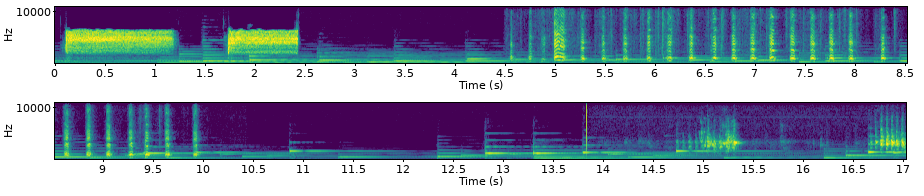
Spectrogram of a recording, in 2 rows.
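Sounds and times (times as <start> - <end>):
piano music with held notes: 0.0 - 17.0
hen clucking: 4.6 - 10.0.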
